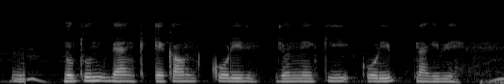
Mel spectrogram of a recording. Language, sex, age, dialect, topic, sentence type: Bengali, male, <18, Rajbangshi, banking, question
